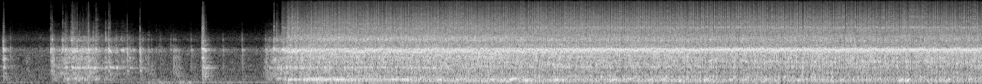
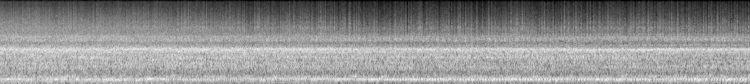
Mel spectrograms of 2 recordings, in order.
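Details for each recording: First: 1956 Johnson 15 HP two-cylinder outboard running: loud, uneven sputtering as the top cylinder misses fire, after the miss moved from the bottom to the top cylinder despite both sides jumping a quarter-inch spark gap. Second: 1956 Johnson 15 HP outboard after new points were fitted on the misfiring top cylinder: steady, even buzz at constant speed with no stumbles or missed beats, now firing cleanly on both cylinders.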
